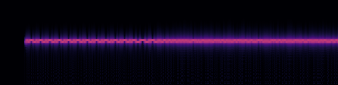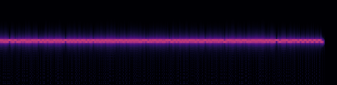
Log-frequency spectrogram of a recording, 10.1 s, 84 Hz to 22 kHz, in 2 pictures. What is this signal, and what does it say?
NAVTEX (SITOR-B), 100 baud, 170 Hz shift, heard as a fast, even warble, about 1500 Hz centre. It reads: THEIR STRUCTURE IS BASED ON THE NIAS UNIT CELL.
